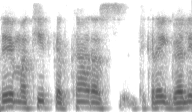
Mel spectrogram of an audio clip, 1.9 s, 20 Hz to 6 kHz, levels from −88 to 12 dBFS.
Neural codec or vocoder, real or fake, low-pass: none; real; 5.4 kHz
